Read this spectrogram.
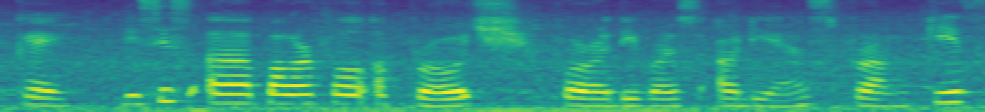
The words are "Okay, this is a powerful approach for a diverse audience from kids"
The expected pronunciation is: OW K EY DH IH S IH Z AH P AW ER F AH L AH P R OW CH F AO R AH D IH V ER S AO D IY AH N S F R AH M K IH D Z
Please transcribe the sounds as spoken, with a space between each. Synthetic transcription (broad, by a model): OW K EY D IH S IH S AH P AW ER F AH L AH P R OW CH F AO R D IH V ER S AO D IY AH N S F R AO M K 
